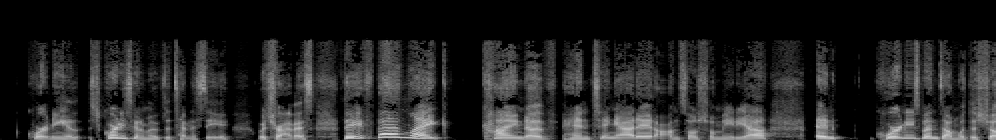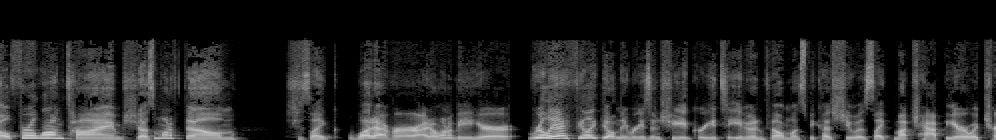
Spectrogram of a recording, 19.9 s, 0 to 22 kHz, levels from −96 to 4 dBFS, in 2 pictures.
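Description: A speech recording with two bursts of packet loss, at 6.61 to 6.71 s and 9.08 to 9.16 s. Each time, the receiver stretched the last received sound for about 67 ms and then 53 ms, fading it out, before jumping ahead past roughly 60 ms of lost speech. On a spectrogram each gap shows as a frozen, smeared band dimming toward silence, then an abrupt resumption; the waveform shows a decaying repeated pattern ending in a discontinuity.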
